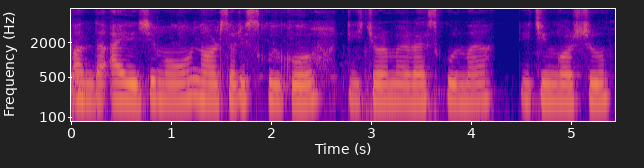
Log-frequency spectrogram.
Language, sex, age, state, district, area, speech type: Nepali, female, 30-45, West Bengal, Jalpaiguri, urban, spontaneous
